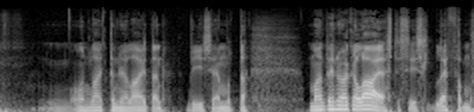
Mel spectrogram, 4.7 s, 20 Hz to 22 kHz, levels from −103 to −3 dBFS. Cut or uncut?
uncut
